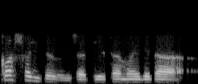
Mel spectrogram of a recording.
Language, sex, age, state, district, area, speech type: Nepali, male, 45-60, West Bengal, Kalimpong, rural, conversation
